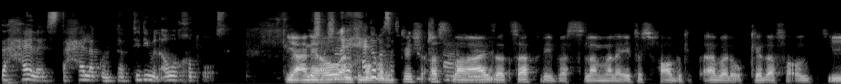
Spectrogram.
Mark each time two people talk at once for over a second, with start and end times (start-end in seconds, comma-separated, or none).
3.0-5.0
